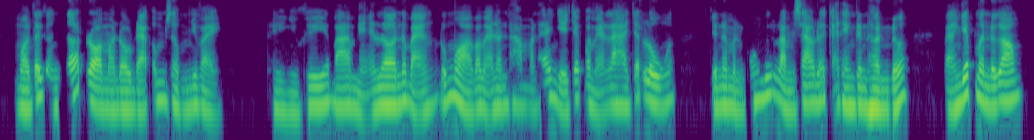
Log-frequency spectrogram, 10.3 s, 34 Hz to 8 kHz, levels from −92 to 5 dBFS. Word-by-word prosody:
mà 125 -1 +1
tới 155 - +2
gần - - -6
Tết - - +2
rồi 130 - +5
mà 120 -1 -2
đồ 120 0 +1
đạc 115 0 -1
um 165 0 -3
sùm 130 -6 -4
như 140 +1 -2
vầy. 110 -5 -3 0.5
Thì 115 -2 -5
nhiều 110 -1 -6
khi 135 +1 +1
á 150 - 0
ba 130 -1 +1
mẹ 115 -3 -4
lên 140 +1 +4
á 160 - +2
bạn, 120 0 -1
đúng 165 +3 -1
rồi, 150 -11 +3
ba 130 - -1
mẹ 120 -3 -2
lên 130 +1 -2
thăm 135 -1 -7
mà 120 - -9
thấy 165 - -1
vậy 110 - 0
chắc 175 - -2
ba 145 - -3
mẹ 110 -5 -4
la 135 +1 0
chết 130 - -5
luôn 145 -5 +3
á, - - -6 0.4
cho 130 - -2
nên 135 0 +1
mình 120 -3 -2
cũng 145 +5 -6
hông 170 - 0
biết 200 +2 +1
làm 135 -11 +1
sao 145 +4 +2
để 150 - 0
cải 145 - -7
thiện 135 -2 +1
tình 135 -1 +1
hình 125 -1 +4
nữa. 135 +9 +3 0.4
Bạn 125 +3 0
giúp 205 +2 +5
mình 170 -6 +3
được 135 +3 +3
hông? 160 +3 +5
135 Hz, 325 wpm, -23 LUFS, 120-150 Hz, 0.5 s, rồi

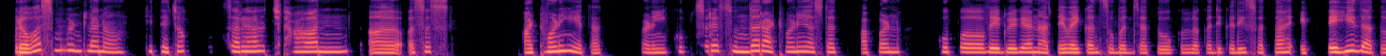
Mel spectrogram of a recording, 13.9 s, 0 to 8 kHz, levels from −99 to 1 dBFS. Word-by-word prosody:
प्रवास 220 +10 +5
म्हटलं 290 -3 +1
ना, 230 -3 +1 0.3
की 265 - -4
त्याच्या 260 +2 0
खूप 270 -1 -25
साऱ्या 260 0 +4 0.2
छान 245 0 +1 0.4
अ, - - -5 0.4
असचं, 250 +4 -2 1.0
आठवणी 250 +6 +4
येतात 185 -5 -3 0.4
आणि 200 0 -2
खूप 245 - -9
साऱ्या 290 0 -1
सुंदर 270 +1 +3
आठवणी 250 0 +1
असतात, 230 -2 -2 0.2
आपण 225 +2 -2 0.4
खूप 235 -1 -4
अ, - - +2 0.2
वेगवेगळ्या 215 0 +3
नातेवाईकांसोबत 200 -2 -1
जातो 185 -1 -5
किंवा 190 0 -4
कधी-कधी 200 0 -3
स्वतः 215 +2 -3
एकटेही 225 +8 +4
जातो 200 -3 -2
225 Hz, 125 wpm, -26 LUFS, 200-255 Hz, 1.0 s, प्रवास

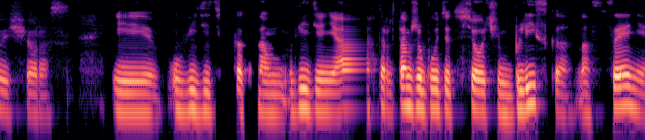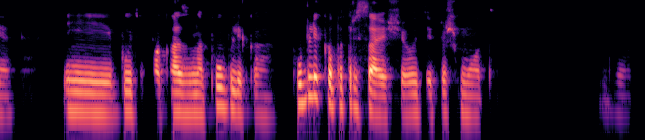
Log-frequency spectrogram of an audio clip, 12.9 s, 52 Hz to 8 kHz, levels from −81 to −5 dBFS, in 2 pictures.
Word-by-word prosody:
еще 145 -2 -5
раз 135 0 -12 0.4
и 140 -2 0
увидеть, 150 -1 -3
как - - +2
там 140 -2 -3
видение 150 -2 +1
автор 160 0 -1
Там 175 0 +7
же 165 0 +6
будет 155 -1 +1
всё 160 -3 +4
очень 145 -3 0
близко 165 -4 0
на 135 - -6
сцене 155 -5 +3 0.5
и 145 -2 0
будет 145 0 -2
показана 140 -2 +1
публика. 140 -5 -3 0.2
Публика 250 +2 +3
потрясающая 135 -6 +2
у 140 - -1
Depeche 145 +1 -8
Mode. 130 -2 -8 1.2
Вот. 130 -1 -25
145 Hz, 120 wpm, -22 LUFS, 140-160 Hz, 1.2 s, Там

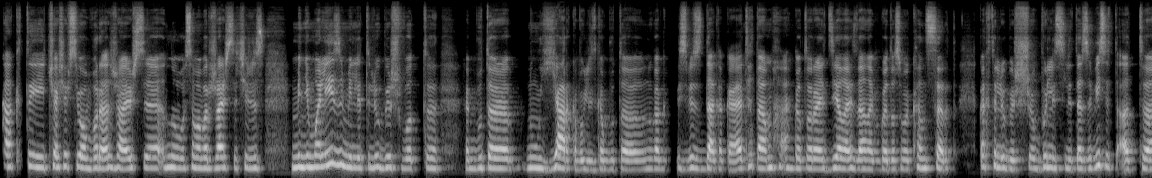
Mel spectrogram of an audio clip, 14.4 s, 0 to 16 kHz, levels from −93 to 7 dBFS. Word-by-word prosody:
как 240 -1 -1
ты 230 -4 0
чаще 245 +1 0
всего 240 -2 +2
выражаешься, 210 0 +2
ну, 220 -2 0
самовыражаешься 215 0 +2
через 210 -1 -3 0.3
минимализм, 235 +5 +4
или 220 -2 +1
ты 215 +1 -7
любишь 225 0 -2
вот, 200 0 -6 0.5
как 195 0 -5
будто 205 -2 +2
ну, 215 0 +1
ярко 200 0 +3
выглядеть, 180 -1 -5
как 185 -1 -4
будто 185 -1 -1
ну 200 - -8
как 195 -1 -3
звезда 200 -2 +1
какая-то 190 +4 0
там 215 -1 +2
а, 215 -3 -5
которая 200 -1 +1
оделась, 200 0 +2
да, 195 0 +3
на 190 - 0
какой-то 190 0 -3
свой 190 0 -5
концерт? 205 -3 -1 0.3
Как 235 0 -5
ты 255 - -1
любишь 195 -2 -2
выглядеть 210 0 -2
ли 205 - -5
это 205 +1 -1
зависит 225 +4 -2
от 190 +2 -2
210 Hz, 170 wpm, -22 LUFS, 195-220 Hz, 0.5 s, минимализм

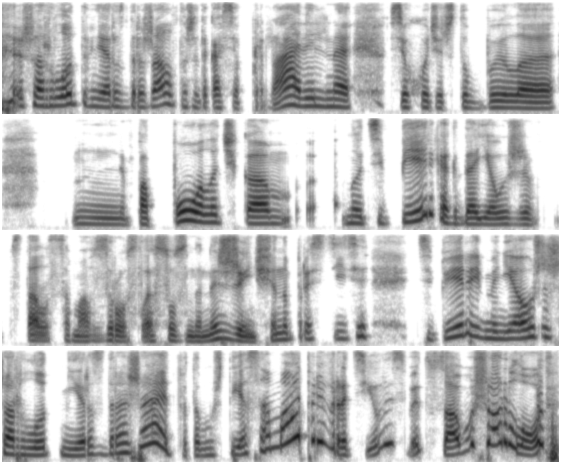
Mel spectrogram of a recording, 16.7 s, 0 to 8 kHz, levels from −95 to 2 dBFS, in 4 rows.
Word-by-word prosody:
Шарлотта, 235 +4 +1
меня 195 -3 -1
раздражала, 200 +6 -3
потому 195 -6 -14
что 180 - -8
такая 175 0 -4
вся 160 -2 -4
правильная, 215 -5 0 0.3
всё 180 - -1
хочет, 175 -2 -7
чтобы 175 -2 -6
было, 170 -2 +2 0.6
м, 165 -2 -8
по 165 -1 +1
полочкам. 210 -7 +3 0.4
Но 185 -1 -4
теперь, 220 - 0
когда 175 -2 0
я 160 -1 -1
уже 155 -1 -6 0.2
стала 75 - -1
сама - - -3
взрослая, 70 - -2
осознанная 140 +2 +1
женщина, 180 -1 0
простите. 200 +5 -6 0.4
Теперь 250 - -1
меня 205 0 +1
уже 255 0 -2
Шарлотт 200 -4 +2
не 180 -2 -1
раздражает, 250 - +1
потому 180 +1 -9
что 190 - -11
я 205 +1 -1
сама 385 - +2
превратилась 295 - +1
в - - -25
эту - - -5
самую 475 - +4
Шарлотту. 480 0 +5
195 Hz, 145 wpm, -20 LUFS, 175-240 Hz, 0.6 s, Шарлотту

